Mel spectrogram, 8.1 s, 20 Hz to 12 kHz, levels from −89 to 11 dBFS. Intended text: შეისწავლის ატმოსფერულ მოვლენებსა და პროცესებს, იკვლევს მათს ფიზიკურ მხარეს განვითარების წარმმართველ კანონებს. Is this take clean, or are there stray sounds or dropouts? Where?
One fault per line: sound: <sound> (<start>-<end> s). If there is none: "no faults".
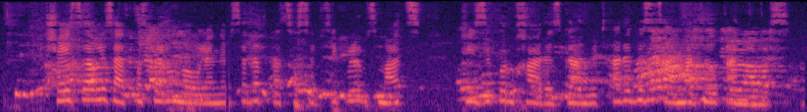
sound: dropout (2.3-2.3 s)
